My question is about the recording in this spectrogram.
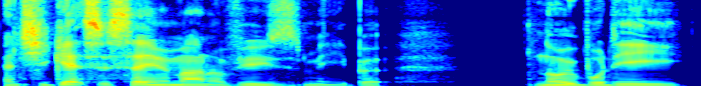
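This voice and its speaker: A man's voice: fairly low pitch, normal speed, a little mellow. A young man, chatting casually as a podcast guest, slangy and rambling with lots of fillers. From England. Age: young adult. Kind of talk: casual chat.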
